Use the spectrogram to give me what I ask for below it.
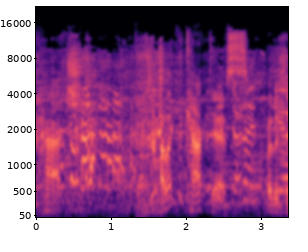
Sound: laughing

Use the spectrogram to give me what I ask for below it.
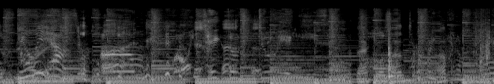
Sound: busily Chattering

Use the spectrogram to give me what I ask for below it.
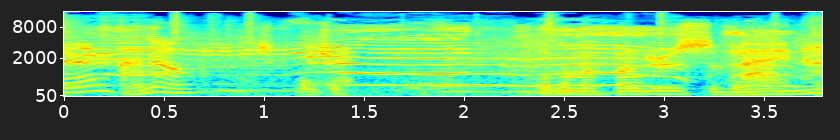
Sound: continues crying

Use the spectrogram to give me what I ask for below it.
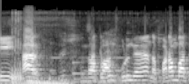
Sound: his friend sighs

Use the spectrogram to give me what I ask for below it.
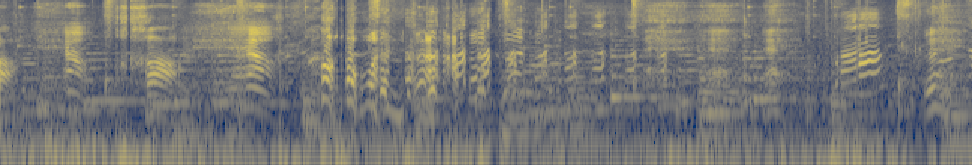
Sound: ضحك

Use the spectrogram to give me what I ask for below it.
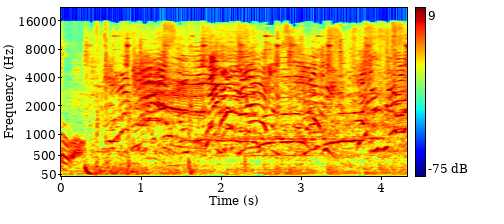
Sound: cheering

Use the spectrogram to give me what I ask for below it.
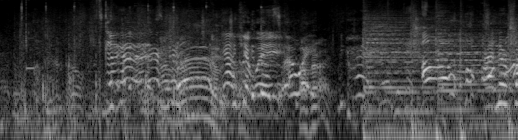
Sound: chattering

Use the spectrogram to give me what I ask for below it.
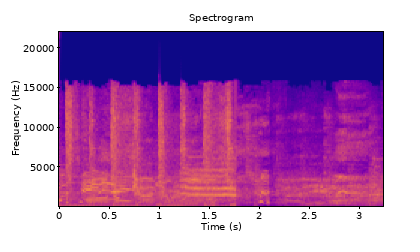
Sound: screams

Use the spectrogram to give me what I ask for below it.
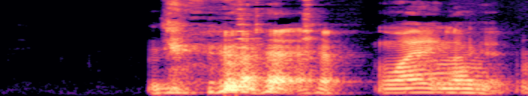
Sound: laughing

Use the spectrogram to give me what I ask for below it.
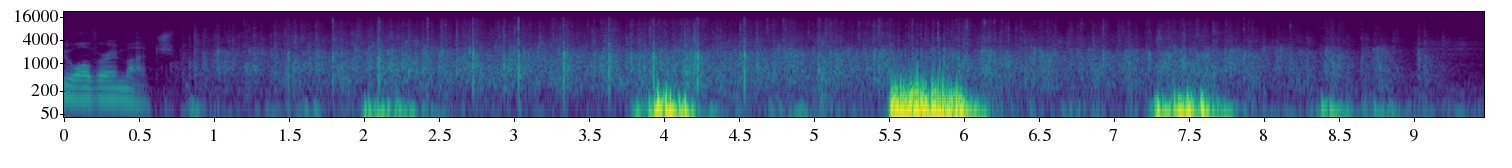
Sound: applause

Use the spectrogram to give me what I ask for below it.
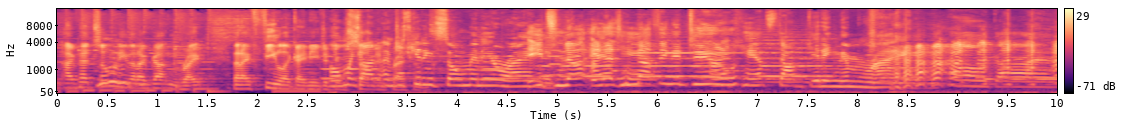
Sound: laughs

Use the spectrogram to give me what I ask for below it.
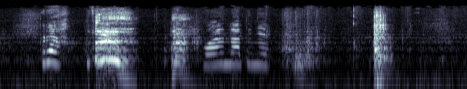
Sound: Aldos clears throat; car door closes

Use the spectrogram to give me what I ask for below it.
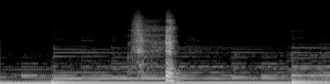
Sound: laughing

